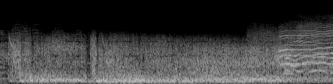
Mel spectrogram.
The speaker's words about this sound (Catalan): El míssil passa fregant entre el cos i les extremitats del robot i impacta al cim d'una muntanya.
